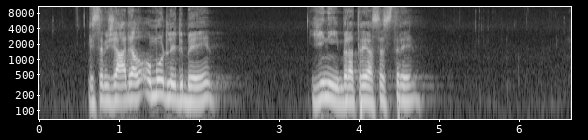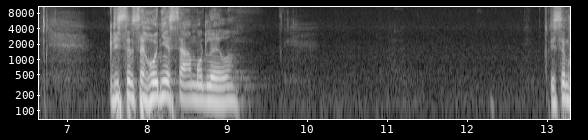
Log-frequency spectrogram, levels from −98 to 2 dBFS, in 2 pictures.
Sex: male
